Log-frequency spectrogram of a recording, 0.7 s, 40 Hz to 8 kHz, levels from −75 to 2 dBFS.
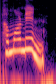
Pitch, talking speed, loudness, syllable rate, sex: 295 Hz, 250 wpm, -11 LUFS, 5.3 syllables/s, female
